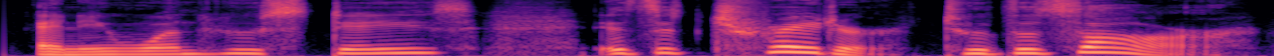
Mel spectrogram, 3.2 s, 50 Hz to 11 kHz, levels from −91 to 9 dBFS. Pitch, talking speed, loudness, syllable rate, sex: 215 Hz, 170 wpm, -19 LUFS, 4.5 syllables/s, female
